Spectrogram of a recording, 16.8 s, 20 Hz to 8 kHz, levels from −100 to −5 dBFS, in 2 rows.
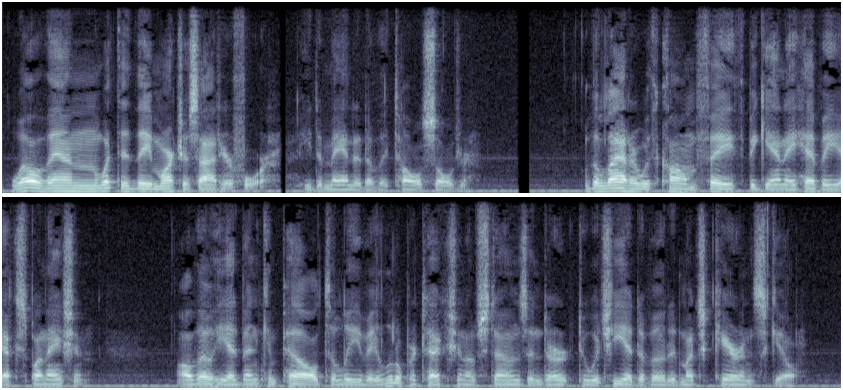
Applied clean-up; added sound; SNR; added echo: none; none; none; none.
